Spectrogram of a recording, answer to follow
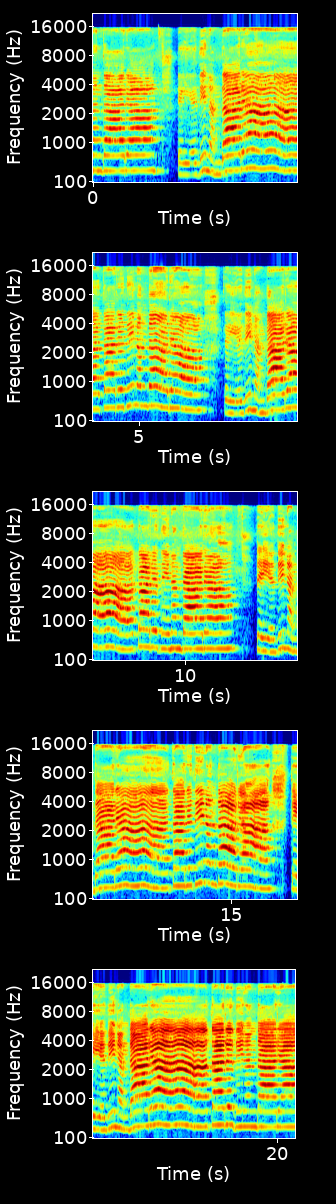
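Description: A single high voice singing a Malayalam folk song (nadan pattu) about farming, unaccompanied, in four long phrases with short breaks for breath between them.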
